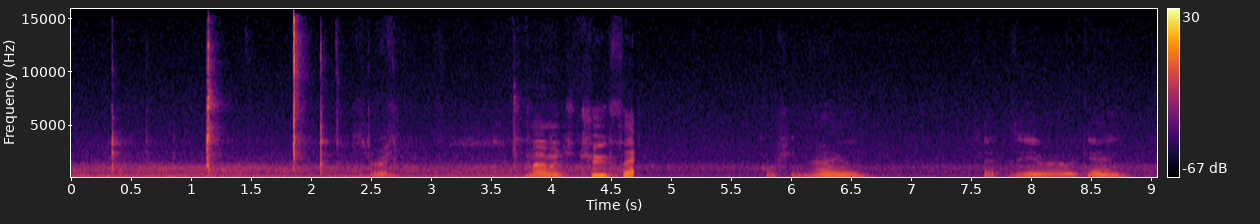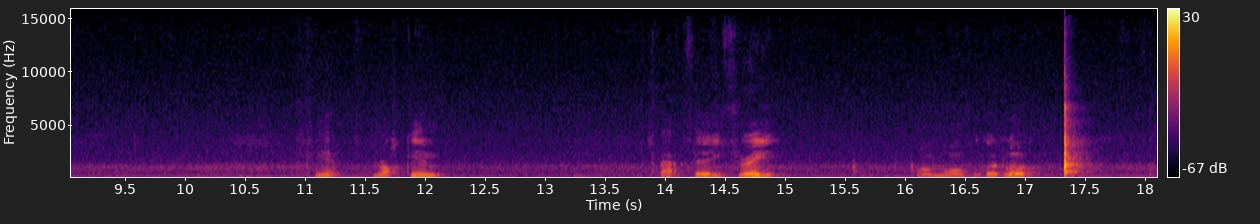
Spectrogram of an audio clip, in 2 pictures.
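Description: A metal tool clicks against an engine part.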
